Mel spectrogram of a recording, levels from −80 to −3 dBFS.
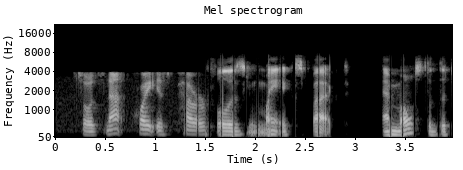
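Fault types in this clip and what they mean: Input switched to a poorer device: From the start until 1.5 s, the speech is dull and boxy, with nothing above 3.8 kHz. It sits about 5 dB quieter, over a background noise roughly 30 dB below it. At 1.5 s, just before "as you might expect", the sound opens up abruptly with no gap. This is likely the recording input changing from a narrowband microphone or headset profile to a fuller one.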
